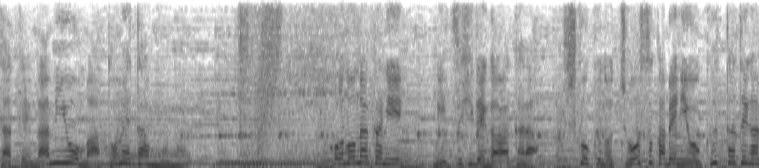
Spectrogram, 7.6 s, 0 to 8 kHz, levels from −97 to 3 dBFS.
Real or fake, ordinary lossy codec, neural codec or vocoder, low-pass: fake; none; codec, 16 kHz, 8 kbps, FunCodec, trained on Chinese and English, 25 frames a second; none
